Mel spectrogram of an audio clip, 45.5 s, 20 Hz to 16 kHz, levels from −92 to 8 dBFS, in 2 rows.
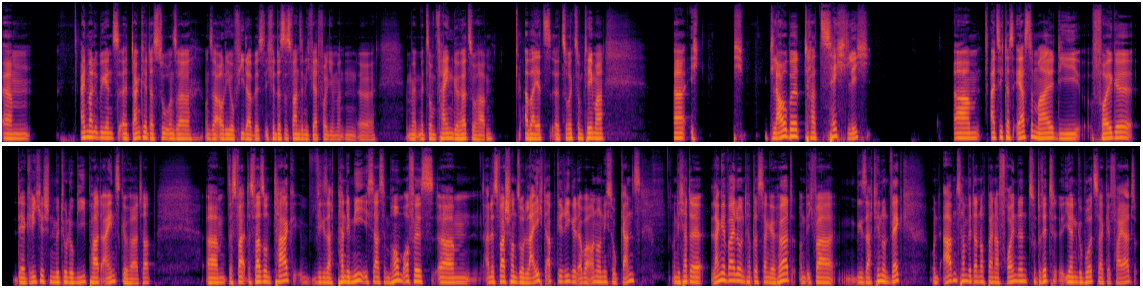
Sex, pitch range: male, 115-135 Hz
